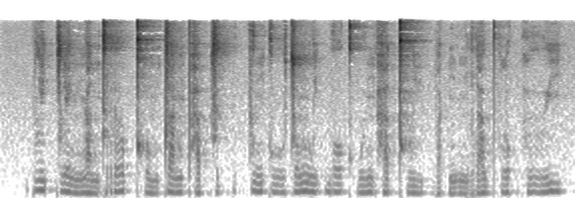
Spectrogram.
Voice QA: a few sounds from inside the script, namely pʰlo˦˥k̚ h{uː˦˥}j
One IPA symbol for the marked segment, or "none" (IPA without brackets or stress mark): ɯː˦˥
